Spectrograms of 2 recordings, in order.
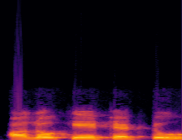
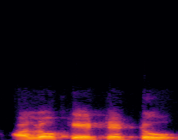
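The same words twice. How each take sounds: The two takes are said the same way.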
